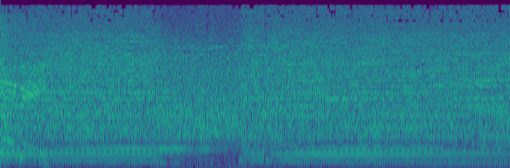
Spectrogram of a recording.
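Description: Arena goal horn sounding a long, steady multi-tone chord in two blasts, with a short break about two seconds in, over the home crowd cheering a goal.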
